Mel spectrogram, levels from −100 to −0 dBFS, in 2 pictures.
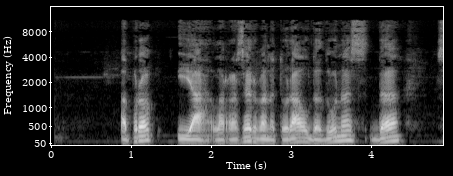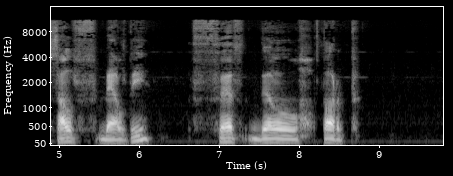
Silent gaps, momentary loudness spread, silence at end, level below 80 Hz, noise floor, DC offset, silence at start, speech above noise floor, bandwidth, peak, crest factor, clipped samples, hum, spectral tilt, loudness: none; 13 LU; 1.1 s; -52 dBFS; -78 dBFS; under 0.1%; 0.85 s; 55 dB; 11.5 kHz; -4 dBFS; 20 dB; under 0.1%; none; -6 dB/octave; -24 LUFS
